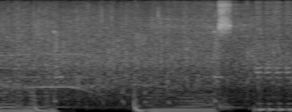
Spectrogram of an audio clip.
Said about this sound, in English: Give it up, clap. There we go.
